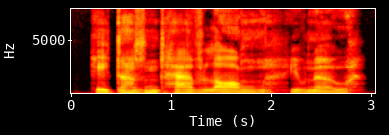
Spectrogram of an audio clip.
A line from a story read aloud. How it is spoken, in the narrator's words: sighed Tyro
